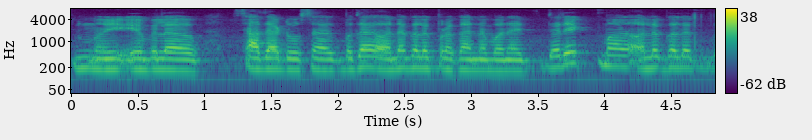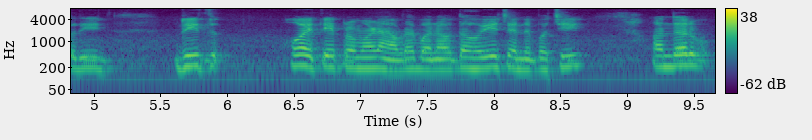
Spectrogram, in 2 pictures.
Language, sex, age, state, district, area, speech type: Gujarati, female, 60+, Gujarat, Surat, urban, spontaneous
